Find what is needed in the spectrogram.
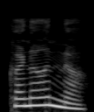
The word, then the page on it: ಕೆನ್ನನೆ: kennane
